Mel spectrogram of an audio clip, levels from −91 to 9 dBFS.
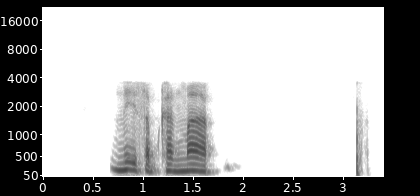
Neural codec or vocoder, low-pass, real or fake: autoencoder, 48 kHz, 128 numbers a frame, DAC-VAE, trained on Japanese speech; 3.6 kHz; fake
